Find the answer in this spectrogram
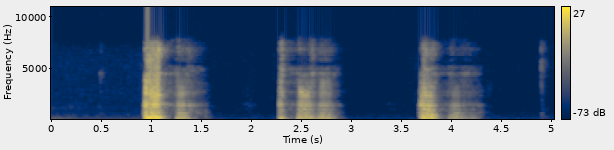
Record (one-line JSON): {"three_cough_length": "5.0 s", "three_cough_amplitude": 32768, "three_cough_signal_mean_std_ratio": 0.29, "survey_phase": "beta (2021-08-13 to 2022-03-07)", "age": "65+", "gender": "Male", "wearing_mask": "No", "symptom_none": true, "smoker_status": "Ex-smoker", "respiratory_condition_asthma": false, "respiratory_condition_other": false, "recruitment_source": "REACT", "submission_delay": "2 days", "covid_test_result": "Negative", "covid_test_method": "RT-qPCR"}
